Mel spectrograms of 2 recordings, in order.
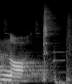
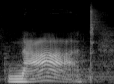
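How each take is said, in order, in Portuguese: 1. A vogal é um som 'oh' arredondado. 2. A vogal é um som 'ah' aberto. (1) "a gente que está vendo pela escrita quer falar not" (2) "No inglês americano é A"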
